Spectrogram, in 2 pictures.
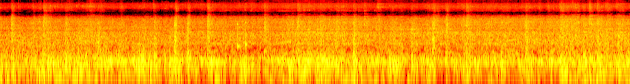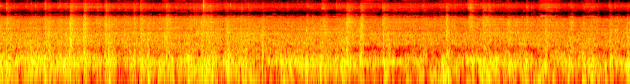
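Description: Passenger coaches of an express train rolling slowly past along a station platform: a steady rumble of wheels on track, with the wheels clicking over the rail joints.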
